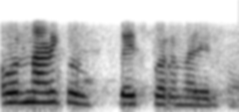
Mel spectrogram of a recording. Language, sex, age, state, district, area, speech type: Tamil, female, 18-30, Tamil Nadu, Pudukkottai, rural, conversation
